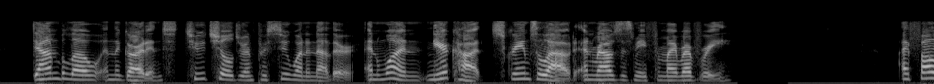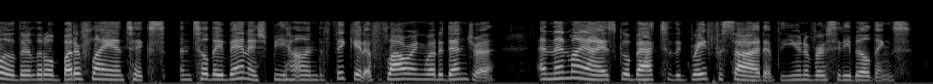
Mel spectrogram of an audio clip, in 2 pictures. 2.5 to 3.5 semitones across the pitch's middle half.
Yes: average, 2.9 semitones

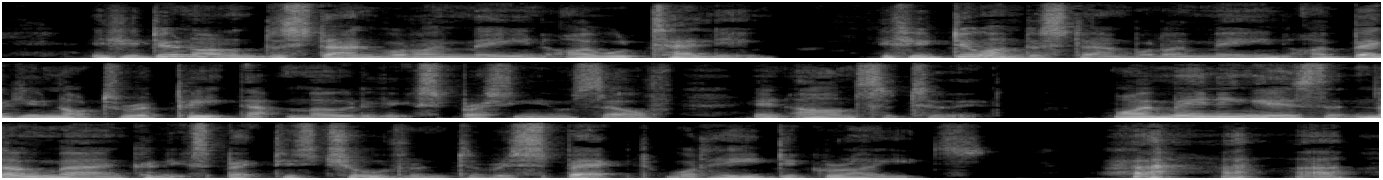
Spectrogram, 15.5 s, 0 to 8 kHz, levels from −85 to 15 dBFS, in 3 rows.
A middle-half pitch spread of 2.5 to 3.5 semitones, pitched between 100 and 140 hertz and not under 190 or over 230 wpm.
No: average, 5.2 semitones; low, 135 Hz; average, 200 wpm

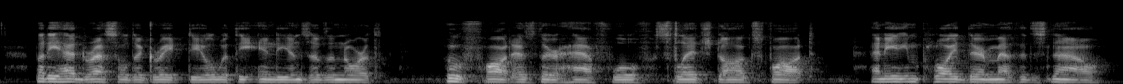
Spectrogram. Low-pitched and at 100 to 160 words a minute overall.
Yes: low, 115 Hz; average, 145 wpm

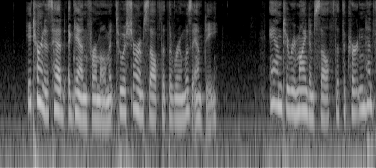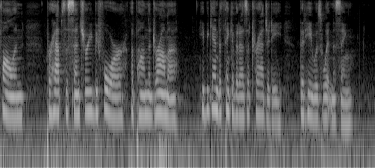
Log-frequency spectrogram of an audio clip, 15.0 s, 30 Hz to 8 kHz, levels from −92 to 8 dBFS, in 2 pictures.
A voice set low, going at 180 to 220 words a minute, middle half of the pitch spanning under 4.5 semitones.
No: medium, 170 Hz; average, 190 wpm; average, 3.7 semitones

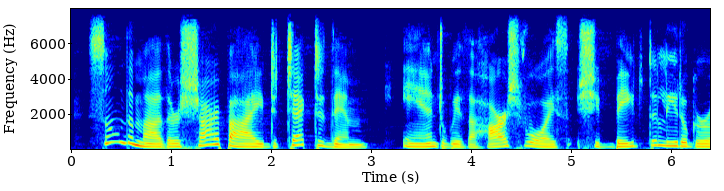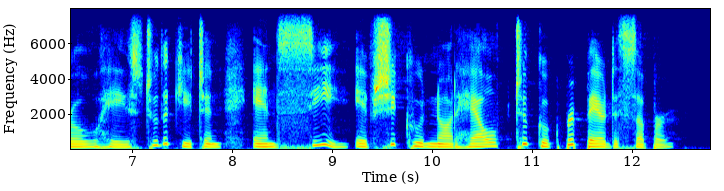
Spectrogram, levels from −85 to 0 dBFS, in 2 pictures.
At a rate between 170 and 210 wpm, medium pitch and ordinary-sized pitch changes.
No: average, 155 wpm; medium, 165 Hz; average, 4.3 semitones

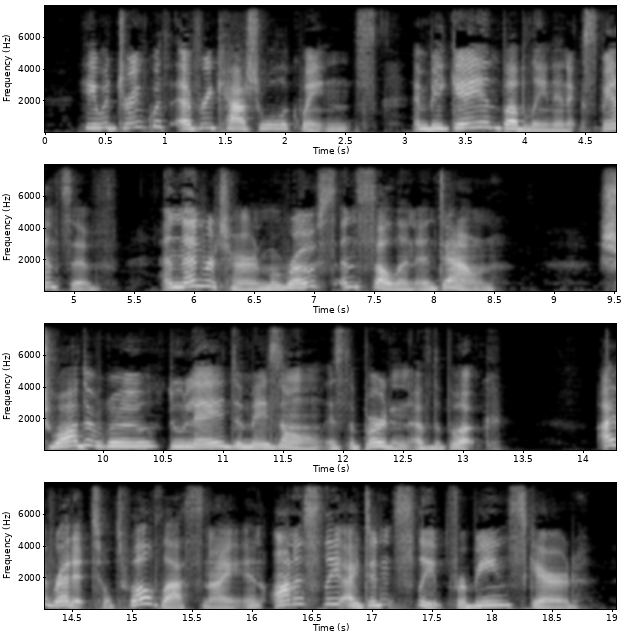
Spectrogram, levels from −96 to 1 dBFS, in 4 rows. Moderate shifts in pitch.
No: wide, 6.4 semitones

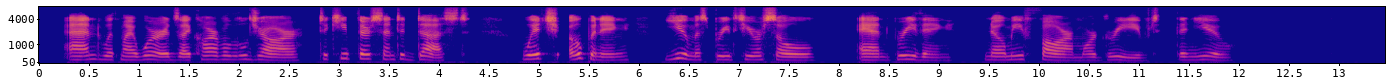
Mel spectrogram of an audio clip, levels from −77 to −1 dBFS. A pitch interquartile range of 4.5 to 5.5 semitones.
No: average, 3.5 semitones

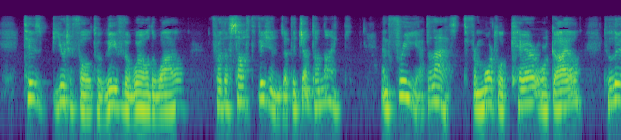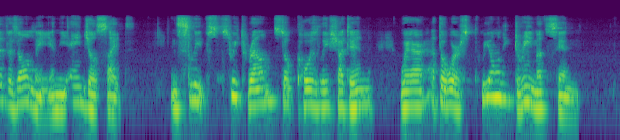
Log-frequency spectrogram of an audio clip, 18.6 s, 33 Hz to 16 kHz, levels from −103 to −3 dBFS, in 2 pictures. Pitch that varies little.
No: average, 5.1 semitones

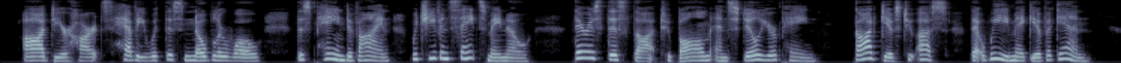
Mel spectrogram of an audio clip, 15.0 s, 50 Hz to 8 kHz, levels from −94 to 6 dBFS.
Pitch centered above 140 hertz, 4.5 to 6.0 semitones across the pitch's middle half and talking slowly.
No: high, 190 Hz; average, 5.2 semitones; average, 145 wpm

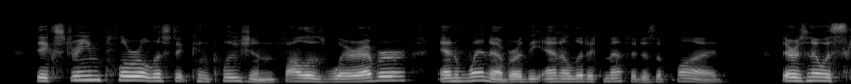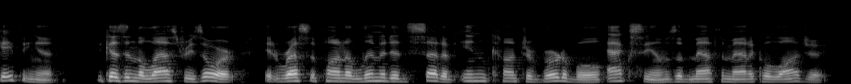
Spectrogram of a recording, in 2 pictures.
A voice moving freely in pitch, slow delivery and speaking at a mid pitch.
No: average, 4.6 semitones; slow, 125 wpm; medium, 145 Hz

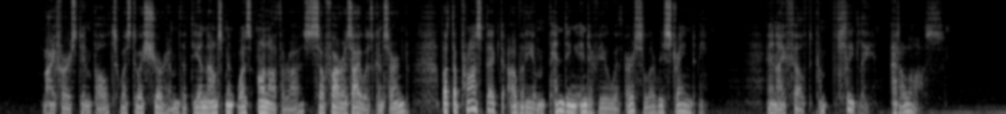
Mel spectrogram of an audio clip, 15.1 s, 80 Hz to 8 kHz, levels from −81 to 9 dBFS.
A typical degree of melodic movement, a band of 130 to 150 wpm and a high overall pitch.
No: average, 5.0 semitones; average, 145 wpm; low, 105 Hz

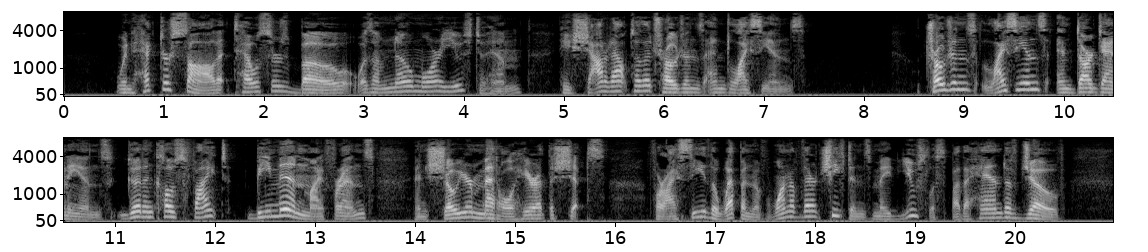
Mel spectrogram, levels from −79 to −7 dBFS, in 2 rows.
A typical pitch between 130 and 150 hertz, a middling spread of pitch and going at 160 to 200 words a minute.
No: medium, 140 Hz; wide, 8.2 semitones; average, 165 wpm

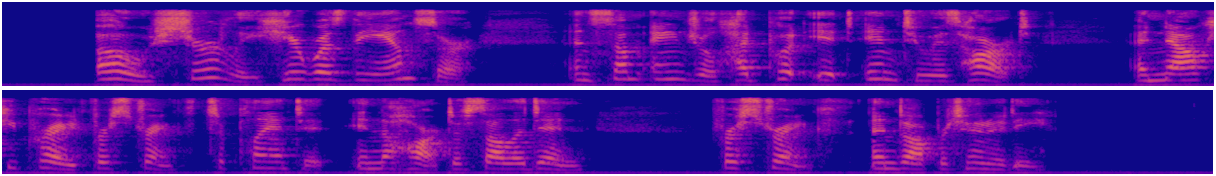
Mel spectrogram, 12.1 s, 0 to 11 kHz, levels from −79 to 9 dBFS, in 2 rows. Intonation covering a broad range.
No: average, 3.9 semitones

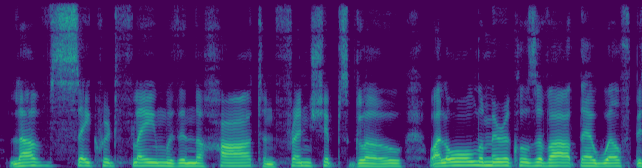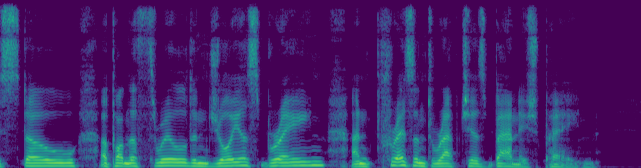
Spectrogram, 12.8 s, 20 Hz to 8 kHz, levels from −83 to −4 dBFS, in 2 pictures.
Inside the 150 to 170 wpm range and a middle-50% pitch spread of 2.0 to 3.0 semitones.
No: slow, 135 wpm; narrow, 2.4 semitones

